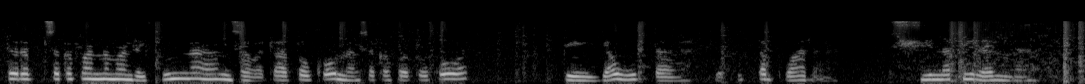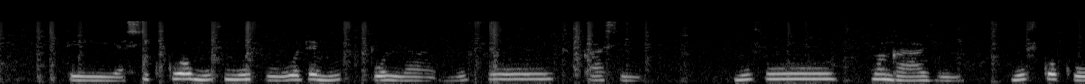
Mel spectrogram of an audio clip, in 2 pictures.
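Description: From the start, noise suppressor artifacts run through the whole clip. The room noise, sitting about 15 dB under the speech, is pulled down by about 18 dB between phrases and then rises back under them. That pumping with the gaps sets it apart from a fixed filter.

Throughout, the speech also has a grainy, breathy edge, and nothing is heard above 7.7 kHz. This heavy damage is likely Bluetooth LC3 compression at a low bitrate, which fits about 16 kbps with 10 ms frames. Unlike the suppressor's pumping, the graininess stays on the voice itself.

Speech cut by the noise suppressor appears in eight stretches: 0.07–1.64, 2.33–4.4, 5.64–8.38, 8.91–10.37, 11.52–15.76, 16.7–17.31, 18.19–18.52 and 20.16–21.6 s. Within each stretch, brief pieces of soft speech drop by about 13 to 21 dB and sound swallowed. Here the speech itself is turned down, not just the background.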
